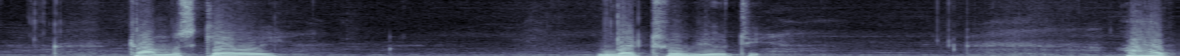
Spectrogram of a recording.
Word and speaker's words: Carew: It is pronounced Carey. Thomas Carey.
